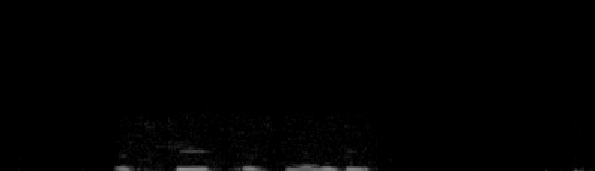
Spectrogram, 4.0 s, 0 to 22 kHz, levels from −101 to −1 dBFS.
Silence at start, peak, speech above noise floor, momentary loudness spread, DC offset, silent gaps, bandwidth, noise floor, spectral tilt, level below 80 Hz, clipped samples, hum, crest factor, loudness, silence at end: 0.75 s; -44 dBFS; over 33 dB; 13 LU; under 0.1%; none; 7.6 kHz; under -90 dBFS; -9.5 dB/octave; under -90 dBFS; under 0.1%; none; 18 dB; -59 LUFS; 1.5 s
